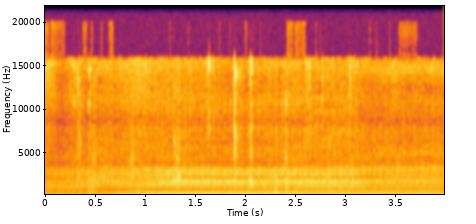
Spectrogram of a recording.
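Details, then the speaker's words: Dell Dimension 9150 Sony DVD-ROM or DVD-RW drive at boot: steady spin tone with rough irregular ticking about four per second; sounds bad but drive works; noisy optical drive. "that sounds like crap Sony DVD ROM and a dvd-rw that's what both of those are"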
